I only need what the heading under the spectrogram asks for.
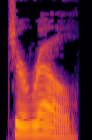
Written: gerrell

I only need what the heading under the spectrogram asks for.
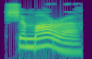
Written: shammara

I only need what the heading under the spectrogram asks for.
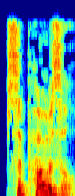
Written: supposal

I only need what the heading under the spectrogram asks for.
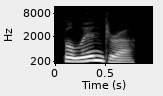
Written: balindra

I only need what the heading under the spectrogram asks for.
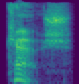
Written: cache

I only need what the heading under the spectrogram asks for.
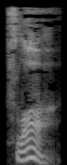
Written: flaw

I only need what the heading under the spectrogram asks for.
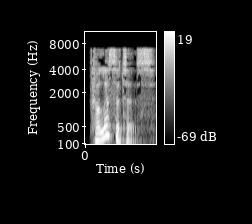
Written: felicitous

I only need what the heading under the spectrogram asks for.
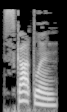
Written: scotlyn

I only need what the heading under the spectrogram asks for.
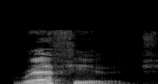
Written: refuge

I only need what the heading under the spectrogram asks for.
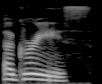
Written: agrees

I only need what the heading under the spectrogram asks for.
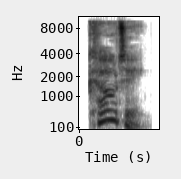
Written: coating

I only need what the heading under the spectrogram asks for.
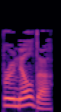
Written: brunilda

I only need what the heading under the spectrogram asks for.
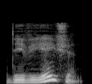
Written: deviation

